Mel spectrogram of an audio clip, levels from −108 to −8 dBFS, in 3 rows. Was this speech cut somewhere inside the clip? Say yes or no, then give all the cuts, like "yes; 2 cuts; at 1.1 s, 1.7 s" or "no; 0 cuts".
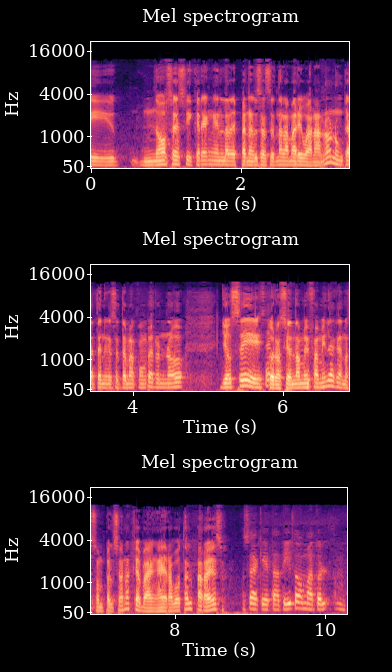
yes; 2 cuts; at 4.2 s, 9.1 s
